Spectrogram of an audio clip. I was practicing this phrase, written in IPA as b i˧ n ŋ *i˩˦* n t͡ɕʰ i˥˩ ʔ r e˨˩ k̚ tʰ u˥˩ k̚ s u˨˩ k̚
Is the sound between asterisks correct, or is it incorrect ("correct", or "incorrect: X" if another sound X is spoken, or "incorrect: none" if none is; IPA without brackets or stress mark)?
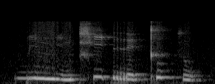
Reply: correct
